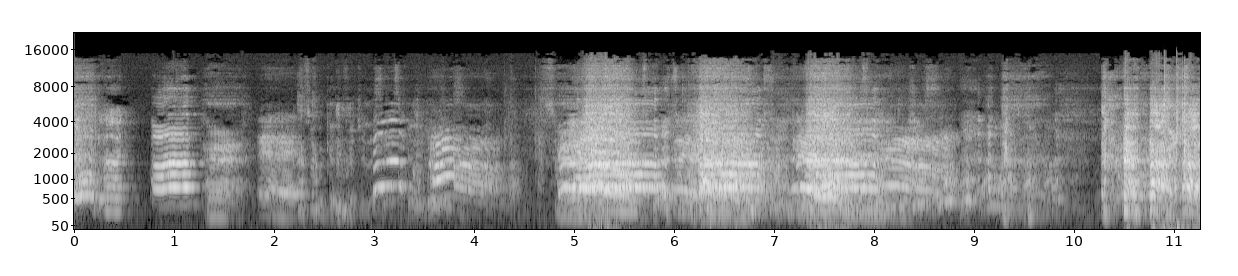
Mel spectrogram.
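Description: A small mixed choir sings together.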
